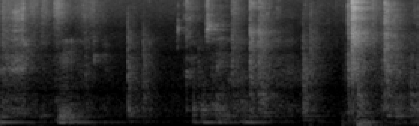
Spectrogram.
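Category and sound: household object, door being closed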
